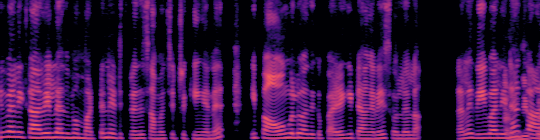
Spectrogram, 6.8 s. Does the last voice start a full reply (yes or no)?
yes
